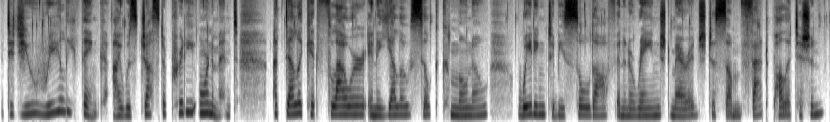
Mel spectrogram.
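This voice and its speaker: Woman playing a slow, seductive, commanding crime heiress. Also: mid-range voice, dark tone, no room sound, natural voice. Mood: cold, triumphant. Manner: slow, deliberate, intimate, often dropping into whispers. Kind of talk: ASMR roleplay, scripted dramatic monologue.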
